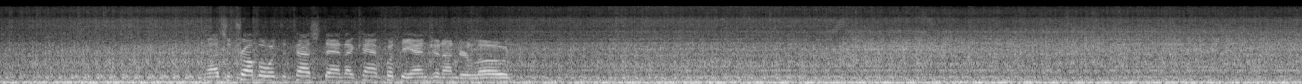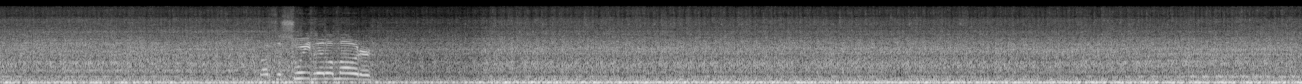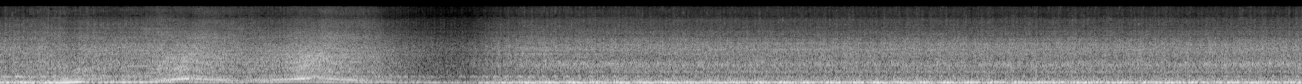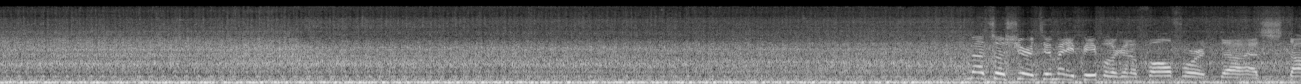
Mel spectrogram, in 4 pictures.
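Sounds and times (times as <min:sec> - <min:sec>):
engine idling and revving: 0:00.0 - 0:52.0.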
